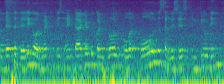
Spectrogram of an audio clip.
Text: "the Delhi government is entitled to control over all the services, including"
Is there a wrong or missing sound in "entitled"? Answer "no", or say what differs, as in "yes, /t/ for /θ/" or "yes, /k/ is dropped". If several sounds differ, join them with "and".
yes, /l/ is dropped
